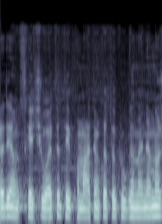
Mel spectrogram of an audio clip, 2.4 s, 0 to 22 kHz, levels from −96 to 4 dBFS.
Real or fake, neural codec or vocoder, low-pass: fake; codec, 44.1 kHz, 7.8 kbps, Pupu-Codec; 14.4 kHz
